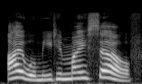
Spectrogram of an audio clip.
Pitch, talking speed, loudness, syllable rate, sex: 250 Hz, 210 wpm, -14 LUFS, 4.7 syllables/s, female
